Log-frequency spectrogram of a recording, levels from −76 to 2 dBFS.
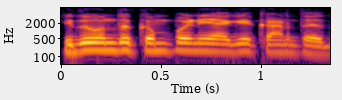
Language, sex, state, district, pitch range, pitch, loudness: Kannada, male, Karnataka, Koppal, 155-175 Hz, 165 Hz, -12 LUFS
